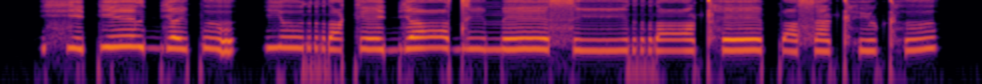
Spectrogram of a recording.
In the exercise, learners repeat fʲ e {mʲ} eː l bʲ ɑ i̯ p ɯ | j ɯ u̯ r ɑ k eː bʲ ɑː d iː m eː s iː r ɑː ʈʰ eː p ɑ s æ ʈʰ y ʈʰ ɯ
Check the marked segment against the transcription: incorrect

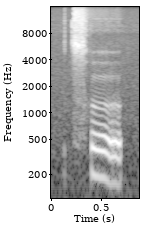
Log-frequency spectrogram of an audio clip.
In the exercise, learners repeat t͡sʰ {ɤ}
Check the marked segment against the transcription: correct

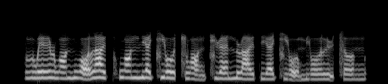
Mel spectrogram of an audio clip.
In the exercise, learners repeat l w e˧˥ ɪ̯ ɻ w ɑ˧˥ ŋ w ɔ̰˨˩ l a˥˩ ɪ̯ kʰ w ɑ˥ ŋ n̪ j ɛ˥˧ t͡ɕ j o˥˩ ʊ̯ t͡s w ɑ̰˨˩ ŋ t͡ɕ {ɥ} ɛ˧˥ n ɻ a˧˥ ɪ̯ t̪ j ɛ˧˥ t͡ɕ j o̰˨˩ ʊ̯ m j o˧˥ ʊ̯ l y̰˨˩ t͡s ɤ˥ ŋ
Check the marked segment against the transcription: correct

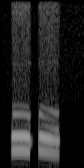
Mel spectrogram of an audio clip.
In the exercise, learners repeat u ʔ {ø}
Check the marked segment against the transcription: incorrect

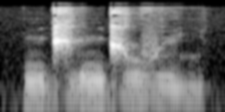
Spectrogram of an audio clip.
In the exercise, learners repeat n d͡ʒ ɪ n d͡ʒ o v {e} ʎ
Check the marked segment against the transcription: correct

